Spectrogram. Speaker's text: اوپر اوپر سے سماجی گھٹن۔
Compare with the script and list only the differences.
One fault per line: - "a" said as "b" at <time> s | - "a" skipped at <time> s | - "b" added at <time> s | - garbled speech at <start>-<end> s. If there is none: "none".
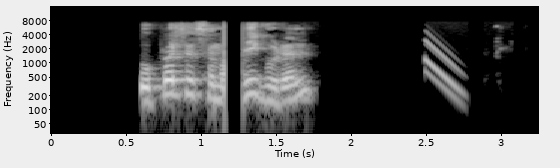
- "اوپر" skipped at 0.9 s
